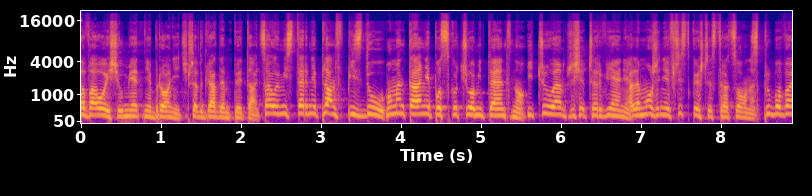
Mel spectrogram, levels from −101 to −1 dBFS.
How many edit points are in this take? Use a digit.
1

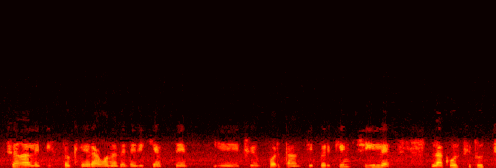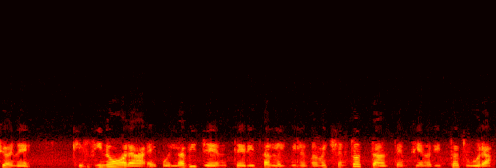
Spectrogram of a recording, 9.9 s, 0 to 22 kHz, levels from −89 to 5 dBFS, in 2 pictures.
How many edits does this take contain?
1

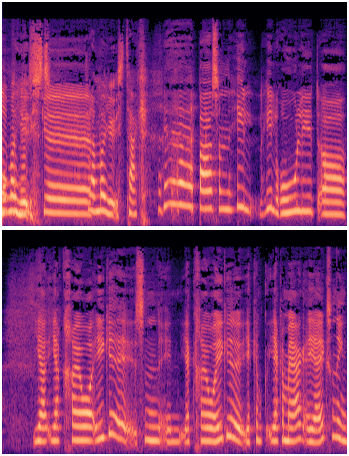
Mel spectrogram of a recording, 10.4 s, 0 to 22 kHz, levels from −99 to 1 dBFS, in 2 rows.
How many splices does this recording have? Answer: 0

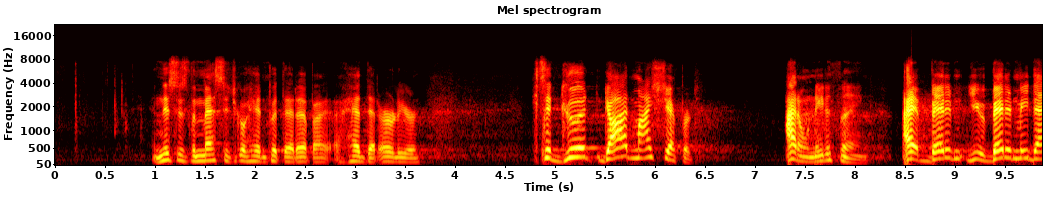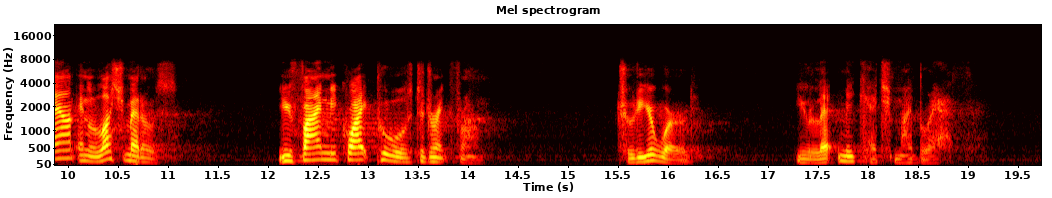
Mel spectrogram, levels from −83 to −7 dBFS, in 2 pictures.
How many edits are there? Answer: 1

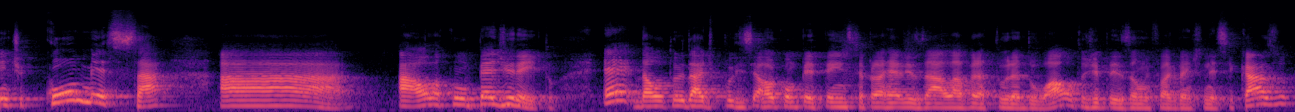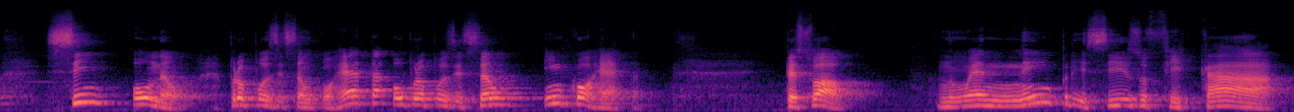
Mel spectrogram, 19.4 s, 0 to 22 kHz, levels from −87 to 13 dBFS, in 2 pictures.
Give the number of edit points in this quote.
1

